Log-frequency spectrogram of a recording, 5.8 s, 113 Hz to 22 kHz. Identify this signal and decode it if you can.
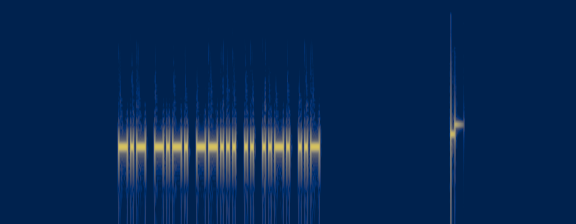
Morse code, heard as a keyed tone, about 37 wpm, 700 Hz. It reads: KC7IFU
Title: USA Call Signs - 6 Characters - 2x Character Spacing - 40wpm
